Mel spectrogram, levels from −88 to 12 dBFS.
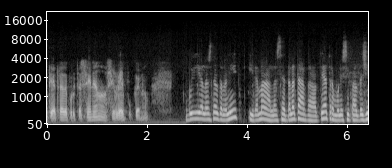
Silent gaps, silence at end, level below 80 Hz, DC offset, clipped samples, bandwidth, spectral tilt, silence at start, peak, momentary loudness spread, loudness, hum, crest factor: none; 0 s; -68 dBFS; under 0.1%; under 0.1%; 8.8 kHz; -7 dB/octave; 0 s; -4 dBFS; 8 LU; -18 LUFS; none; 14 dB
